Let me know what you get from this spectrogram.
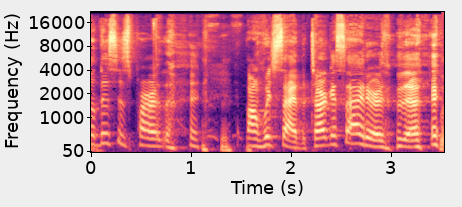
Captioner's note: laughs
